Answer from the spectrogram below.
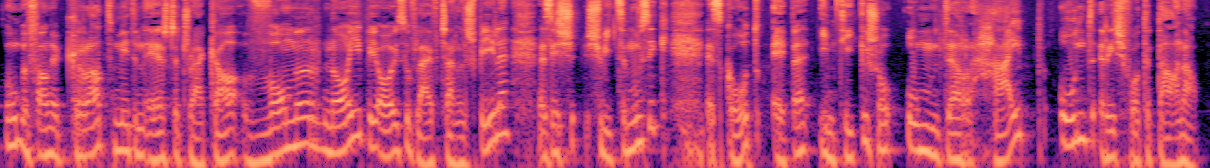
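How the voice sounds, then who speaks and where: A man's voice: mid-range voice, expressive, a little slow, husky. A man with a Swiss German accent, co-hosting a music podcast in a casual, conversational style. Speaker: radio music chief and podcast co-host.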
